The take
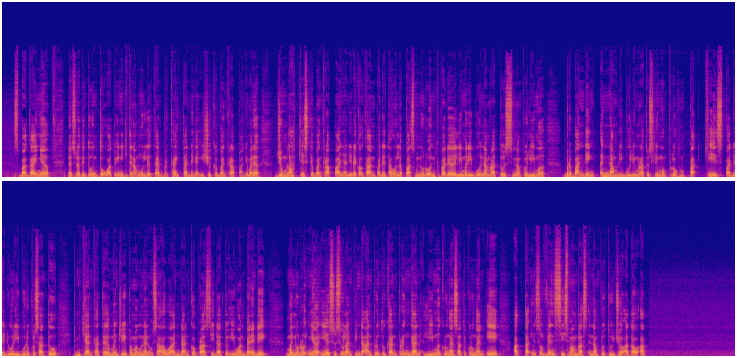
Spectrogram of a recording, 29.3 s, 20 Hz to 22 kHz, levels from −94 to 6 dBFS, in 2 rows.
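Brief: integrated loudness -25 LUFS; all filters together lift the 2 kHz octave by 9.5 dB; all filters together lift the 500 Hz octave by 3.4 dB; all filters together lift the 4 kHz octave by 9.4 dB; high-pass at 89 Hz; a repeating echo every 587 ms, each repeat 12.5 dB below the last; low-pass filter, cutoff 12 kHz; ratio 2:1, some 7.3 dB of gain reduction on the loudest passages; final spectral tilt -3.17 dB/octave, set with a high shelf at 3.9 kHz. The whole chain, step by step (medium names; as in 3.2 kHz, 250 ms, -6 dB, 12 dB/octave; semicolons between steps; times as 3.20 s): high-pass 89 Hz; low-pass 12 kHz; peaking EQ 500 Hz +3.5 dB; peaking EQ 2 kHz +8.5 dB; treble shelf 3.9 kHz +9 dB; peaking EQ 4 kHz +3.5 dB; compression 2:1, threshold -26 dBFS; feedback delay 587 ms, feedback 24%, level -12.5 dB; trim +2 dB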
